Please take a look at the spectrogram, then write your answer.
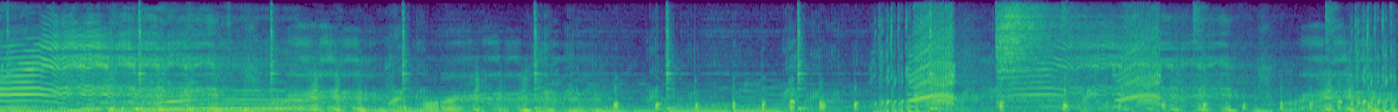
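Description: A horse neighs once in a brief, shrill whinny over a bouncy musical backing, standing out clearly partway through before the music carries on.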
